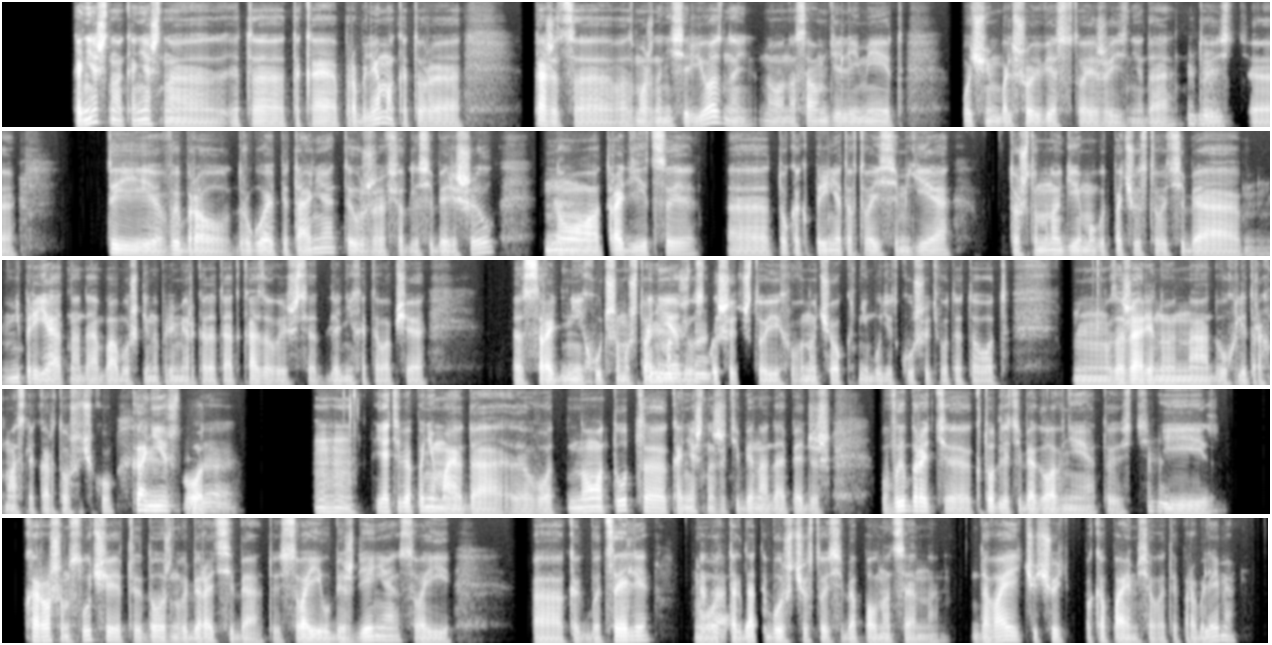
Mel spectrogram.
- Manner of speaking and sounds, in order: tapping; other background noise
- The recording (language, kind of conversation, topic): Russian, advice, Как вежливо и уверенно отказаться от нездоровой еды?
